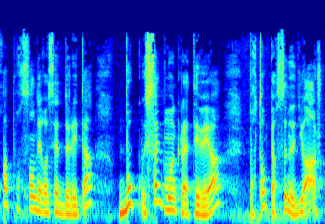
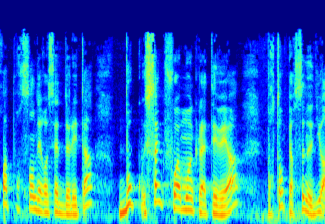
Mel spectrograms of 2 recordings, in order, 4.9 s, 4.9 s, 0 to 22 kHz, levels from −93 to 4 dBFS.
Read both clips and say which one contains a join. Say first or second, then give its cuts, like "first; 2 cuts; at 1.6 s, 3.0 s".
first; 1 cut; at 2.5 s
